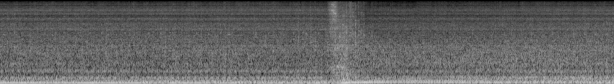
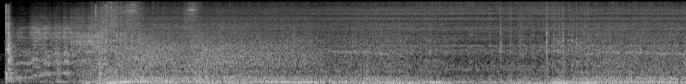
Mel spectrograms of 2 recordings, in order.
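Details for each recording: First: 1972 Ford F250 with 360 V8, after a Pertronix Flame Thrower II distributor install with new coil, cables and plugs and the distributor repositioned: smooth, steady low idle rumble with no lope or miss; normal idle. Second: 1972 Ford F250 with 360 V8 after Pertronix Flame Thrower II distributor, new coil, cables and plugs, timing being set: long uneven labouring crank without a clean idle; hard start, cause unconfirmed.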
